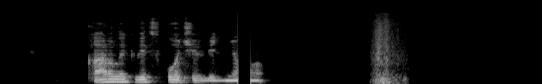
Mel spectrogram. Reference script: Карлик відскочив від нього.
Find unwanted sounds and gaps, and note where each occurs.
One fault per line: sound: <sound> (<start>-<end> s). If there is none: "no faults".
sound: dropout (2.4-2.5 s)
sound: whoosh (3.7-4.1 s)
